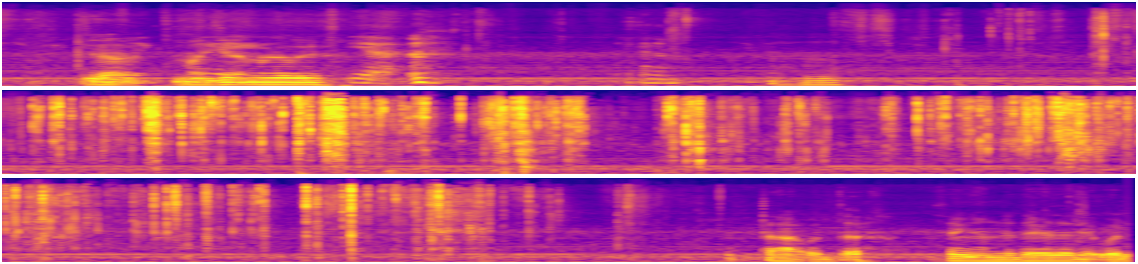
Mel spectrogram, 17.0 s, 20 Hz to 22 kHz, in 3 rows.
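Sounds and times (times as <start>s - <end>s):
plastic wrappers crinkling: 4.9s - 14.8s.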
